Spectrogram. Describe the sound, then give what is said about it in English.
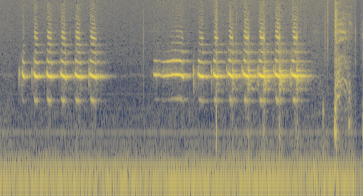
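High, raspy yelps of an old turkey hen made on a box call: a run of about six evenly spaced notes, a short pause, then a longer run of eight or nine, loud over a low steady hum. “Next are the higher-pitched yelps of the old hen made on the box collar.”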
